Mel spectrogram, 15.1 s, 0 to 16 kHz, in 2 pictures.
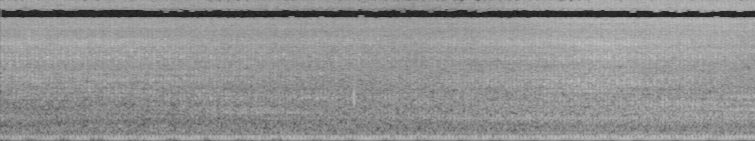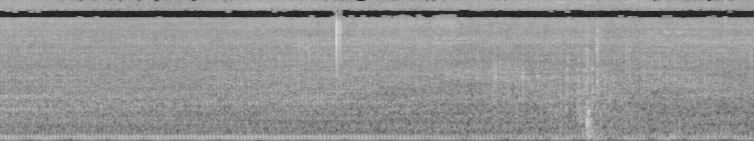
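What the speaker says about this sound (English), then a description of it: "Another Hyundai in a nice, beautiful color, which is 2-liter diesel automatic." A 2-litre diesel Hyundai Tucson automatic with four-wheel drive sits idling, its steady low rumble running unbroken and even throughout, with one brief faint knock near the end.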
